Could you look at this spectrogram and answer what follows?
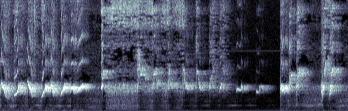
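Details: Greater green leafbird, kept as a cage bird, song used to stimulate lazy birds to sing: loud bright warbled whistles with rapid chattering phrases, then a pause and a series of short whistled notes, several other birds faintly in the background.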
